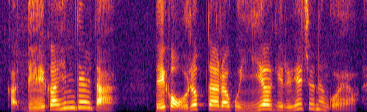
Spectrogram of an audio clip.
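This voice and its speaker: A middle-aged woman professor giving a lively parenting lecture to a live audience, often laughing and acting out parents' lines. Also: a little high, fast talker. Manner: animated, laughs often, acts out quoted parents. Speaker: professor leading a parenting seminar.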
